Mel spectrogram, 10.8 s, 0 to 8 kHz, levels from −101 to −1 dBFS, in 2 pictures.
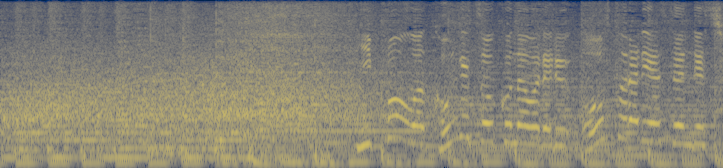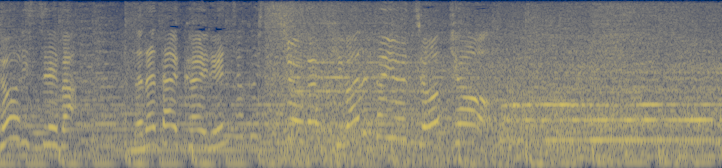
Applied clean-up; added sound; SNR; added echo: none; Piano; 17 dB; none.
